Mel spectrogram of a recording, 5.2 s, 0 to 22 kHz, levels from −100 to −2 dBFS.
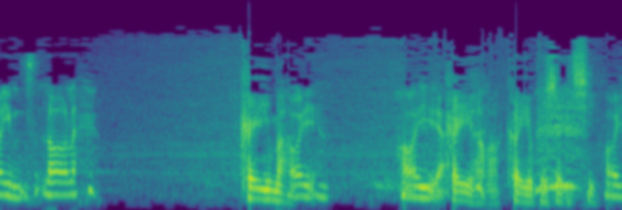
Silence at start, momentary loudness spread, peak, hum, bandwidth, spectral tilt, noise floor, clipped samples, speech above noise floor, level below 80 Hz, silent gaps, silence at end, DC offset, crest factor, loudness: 0 s; 20 LU; 0 dBFS; none; 13 kHz; -4 dB/octave; -47 dBFS; under 0.1%; 27 dB; -62 dBFS; none; 0 s; under 0.1%; 22 dB; -20 LUFS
